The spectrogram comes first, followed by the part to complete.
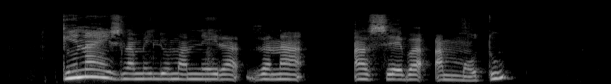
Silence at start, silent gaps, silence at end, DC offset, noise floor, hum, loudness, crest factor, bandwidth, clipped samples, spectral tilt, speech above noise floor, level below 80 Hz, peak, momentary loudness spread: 0.65 s; none; 1 s; under 0.1%; -73 dBFS; none; -26 LUFS; 18 dB; 11 kHz; under 0.1%; -3.5 dB/octave; 47 dB; -86 dBFS; -10 dBFS; 13 LU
